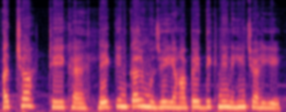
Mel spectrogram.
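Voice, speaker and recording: A man plays a cartoon policeman, stern and dutiful. The voice is high for a man and mellow, giving orders slowly. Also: fairly even intonation, faint music behind. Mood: stern, relenting. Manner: commanding, stern. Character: gruffly dutiful policeman who relents.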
